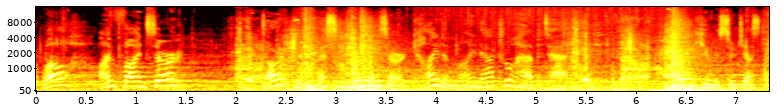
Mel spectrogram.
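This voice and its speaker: A jittery young genius engineer in a game cutscene, his lively voice leaping up and down as he rambles and stammers. Loud music plays behind him. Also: high voice, unhurried. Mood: nervous. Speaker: inventor character in a video game.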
